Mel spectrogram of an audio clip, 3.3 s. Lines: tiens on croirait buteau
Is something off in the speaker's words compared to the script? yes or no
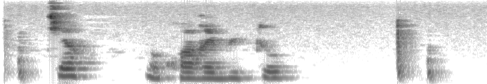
no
